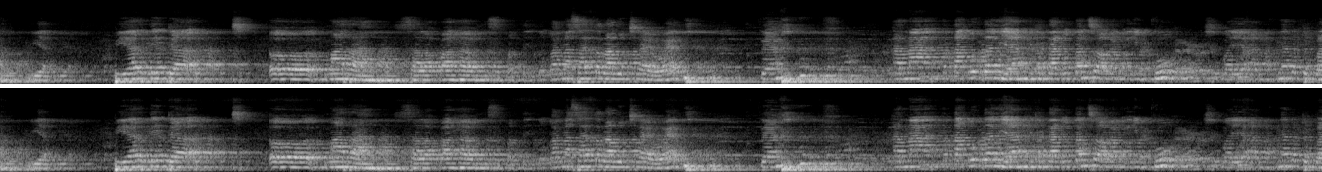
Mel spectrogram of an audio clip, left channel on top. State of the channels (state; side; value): normal; both; correlation 0.84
